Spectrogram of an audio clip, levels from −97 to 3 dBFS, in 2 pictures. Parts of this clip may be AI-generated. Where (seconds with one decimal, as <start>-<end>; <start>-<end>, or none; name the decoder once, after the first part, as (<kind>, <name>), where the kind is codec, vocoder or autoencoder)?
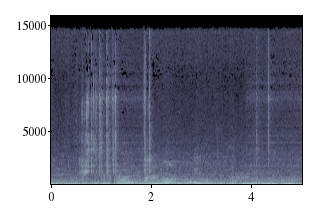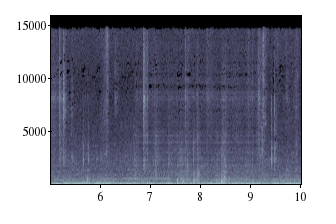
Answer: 0.9-1.9 (autoencoder, DAC-VAE); 3.9-5.3; 6.7-9.2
